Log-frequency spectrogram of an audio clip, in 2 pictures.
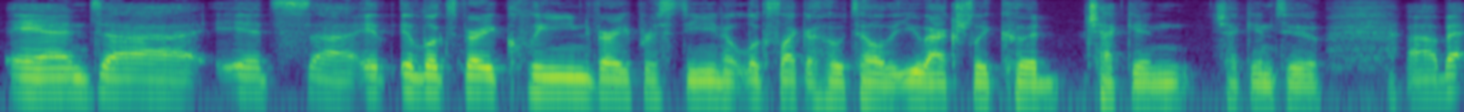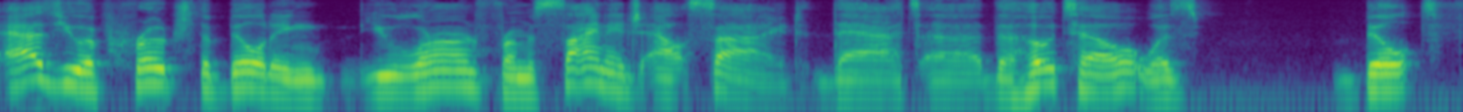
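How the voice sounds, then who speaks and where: A man's voice: mid-range voice, unhurried, no echo. A man, a podcast guest, describing a theme park ride in a rambling casual way with many fillers and restarts.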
